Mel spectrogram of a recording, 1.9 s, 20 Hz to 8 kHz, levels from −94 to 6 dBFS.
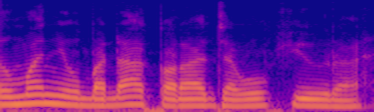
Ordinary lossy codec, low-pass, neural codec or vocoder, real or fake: none; none; codec, 16 kHz, 2 kbps, FunCodec, trained on LibriTTS, 25 frames a second; fake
